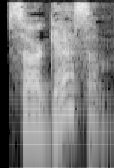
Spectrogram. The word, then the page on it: sargassum: British English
